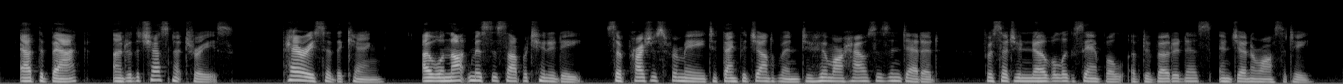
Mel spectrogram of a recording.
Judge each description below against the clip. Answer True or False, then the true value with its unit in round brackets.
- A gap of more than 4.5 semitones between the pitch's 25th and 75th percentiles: False (3.4 semitones)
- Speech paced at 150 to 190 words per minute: True (180 wpm)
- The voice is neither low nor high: True (145 Hz)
